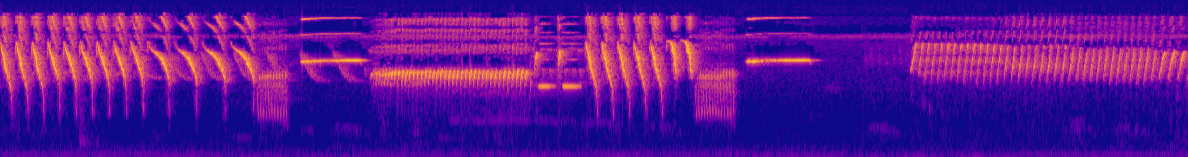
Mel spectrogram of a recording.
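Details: Caged-style canary song for training pet birds: fast strings of falling whistles, a harsh buzzy roll, a thin held whistle, repeated phrases, a brief pause, then a long rapid trill.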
